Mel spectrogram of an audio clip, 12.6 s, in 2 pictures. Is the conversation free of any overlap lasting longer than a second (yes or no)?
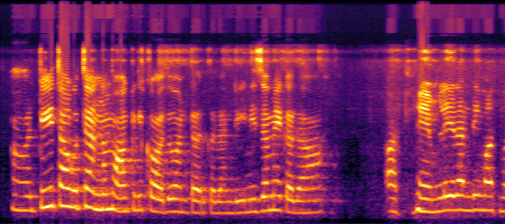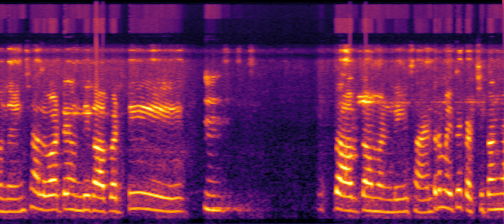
yes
